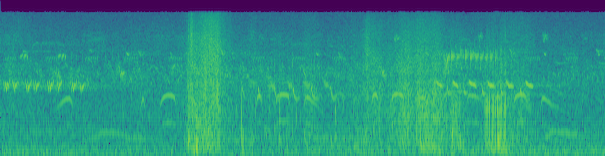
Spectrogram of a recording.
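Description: Small birds chirping over and over, short high calls in quick runs, with brief rustles about two seconds in and again around four to five seconds.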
